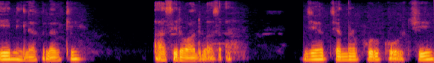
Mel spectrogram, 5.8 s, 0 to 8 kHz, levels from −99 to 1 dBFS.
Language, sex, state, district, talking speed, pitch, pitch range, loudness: Chhattisgarhi, male, Chhattisgarh, Rajnandgaon, 95 wpm, 120 Hz, 110-135 Hz, -20 LUFS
